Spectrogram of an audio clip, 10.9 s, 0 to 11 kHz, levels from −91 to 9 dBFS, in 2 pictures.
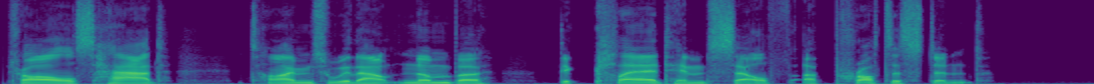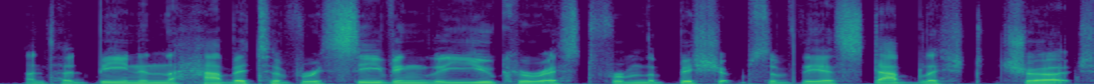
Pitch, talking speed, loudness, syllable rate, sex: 105 Hz, 145 wpm, -23 LUFS, 4.8 syllables/s, male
